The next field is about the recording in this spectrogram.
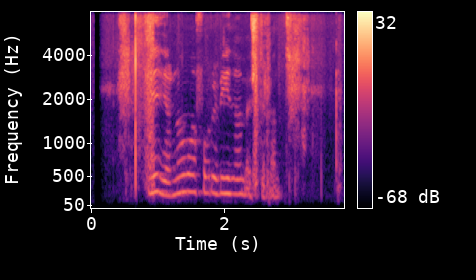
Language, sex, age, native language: Icelandic, female, 60-69, Icelandic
